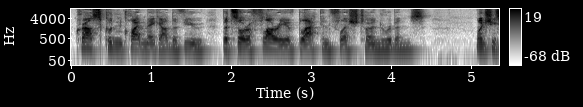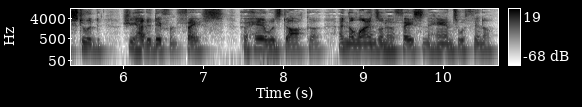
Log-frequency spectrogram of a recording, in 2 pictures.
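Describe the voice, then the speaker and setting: A man narrating a fantasy audiobook in a steady, even reading. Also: a little high, normal speed. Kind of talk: scripted narration.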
